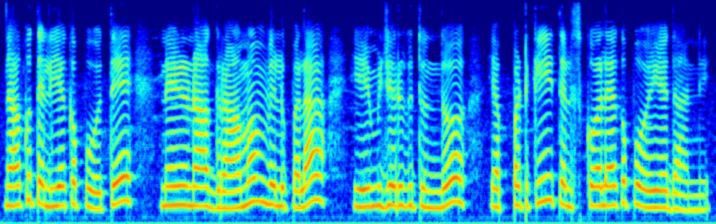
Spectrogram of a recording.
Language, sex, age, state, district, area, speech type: Telugu, female, 30-45, Andhra Pradesh, Konaseema, rural, spontaneous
